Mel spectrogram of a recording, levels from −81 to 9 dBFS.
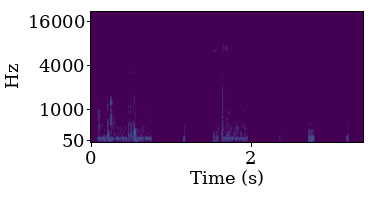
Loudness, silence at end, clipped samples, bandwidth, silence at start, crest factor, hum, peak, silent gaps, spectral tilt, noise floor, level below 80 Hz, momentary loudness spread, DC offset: -64 LUFS; 0.15 s; under 0.1%; 7.4 kHz; 0.1 s; 24 dB; none; -40 dBFS; none; -6 dB/octave; -84 dBFS; -76 dBFS; 7 LU; under 0.1%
